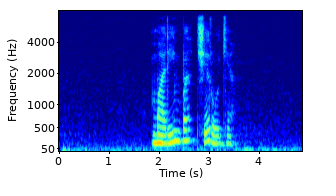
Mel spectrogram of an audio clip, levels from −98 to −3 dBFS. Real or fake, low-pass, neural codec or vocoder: fake; 7.2 kHz; vocoder, 22.05 kHz, 80 mel bands, WaveNeXt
